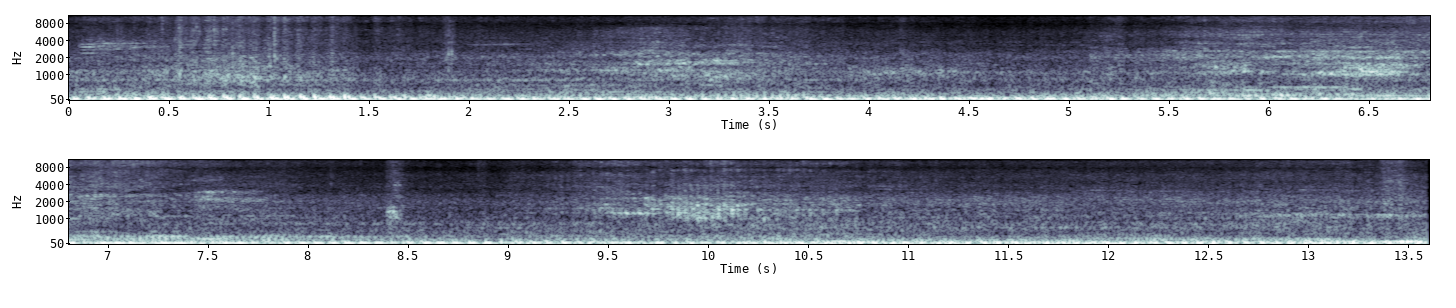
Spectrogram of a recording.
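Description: Auto rickshaw engine running steadily after a clutch wire change, pulling into motion as the clutch is released; a loud, continuous close-up drone with no talk over it.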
